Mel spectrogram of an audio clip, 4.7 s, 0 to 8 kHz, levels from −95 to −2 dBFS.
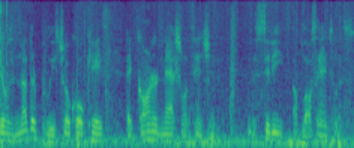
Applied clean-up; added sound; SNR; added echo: none; Tearing; 6 dB; none.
